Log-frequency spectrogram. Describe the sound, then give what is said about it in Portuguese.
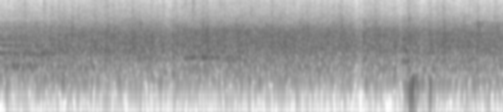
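Sustained applause from opposition deputies in the Portuguese parliament who stand to applaud, a dense, steady patter of many hands clapping at once with no pauses, fairly loud and continuous throughout. “Quem teve a caneta na mão para decidir, levanta-se hoje para aplaudir quem anuncia, porque está agora na oposição.”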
